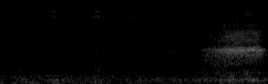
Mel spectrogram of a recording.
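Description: A pencil lightly sketching a concept drawing of a sniper rifle on paper, with soft, faint scratchy strokes that grow a little louder and more continuous toward the end, with no talking.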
